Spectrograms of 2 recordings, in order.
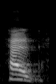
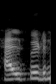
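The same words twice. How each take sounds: First: "हेल्प्ड" in one syllable; correct pronunciation. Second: "हेल्पेड" split as "help-ed"; wrong pronunciation. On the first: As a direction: model "हेल्प्ड" with p running into the final stop. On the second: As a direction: demonstrate the error with a second syllable in "हेल्पेड". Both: Shown as a demonstration. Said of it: "हेल्पेड नहीं होगा".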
